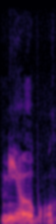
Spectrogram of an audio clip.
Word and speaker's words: Meoble: Now the crafting hamlet of Mioel pronounced pronounced Mioel is nearly abandoned isolated settlement in South Morar Highland Scotland located on the eastern banks of the river Mville.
